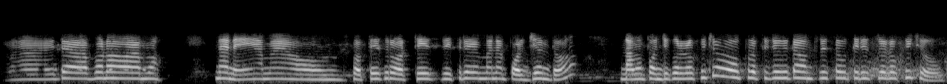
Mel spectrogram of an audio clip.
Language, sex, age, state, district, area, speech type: Odia, female, 60+, Odisha, Gajapati, rural, conversation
